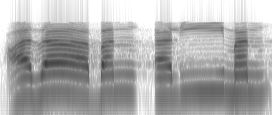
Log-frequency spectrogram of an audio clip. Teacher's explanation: عذا زال کے آگے الف ہے، الف مدہ ہے، 1 الف کی مقدار کھینچ کر ادا کریں گے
